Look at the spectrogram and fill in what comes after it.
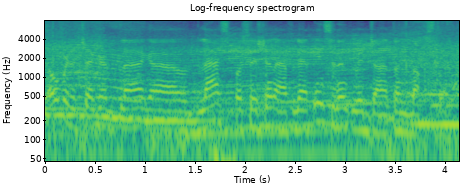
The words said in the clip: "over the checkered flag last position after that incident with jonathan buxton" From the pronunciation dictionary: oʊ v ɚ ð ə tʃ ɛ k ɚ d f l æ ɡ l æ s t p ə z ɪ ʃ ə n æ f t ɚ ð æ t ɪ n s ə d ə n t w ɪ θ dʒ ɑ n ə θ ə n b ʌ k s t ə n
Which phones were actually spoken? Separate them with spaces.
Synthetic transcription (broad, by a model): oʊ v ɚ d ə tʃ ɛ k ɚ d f l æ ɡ l æ s t p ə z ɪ ʃ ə n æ f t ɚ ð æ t ɪ n s ə d ə n t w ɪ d dʒ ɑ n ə t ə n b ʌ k s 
